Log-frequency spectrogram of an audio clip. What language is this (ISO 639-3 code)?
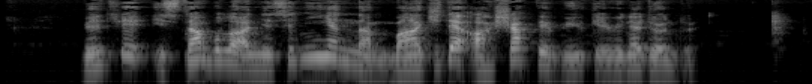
tur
